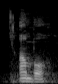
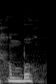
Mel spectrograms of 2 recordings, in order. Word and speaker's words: Humble: Yeah, I'll be in um Umble. I'm excited about that. Where is that? It's like right outside of Houston. I always thought it was called Humble. You know, some people pronounce the H.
